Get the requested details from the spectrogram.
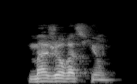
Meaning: increase
- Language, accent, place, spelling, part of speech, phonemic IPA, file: French, France, Lyon, majoration, noun, /ma.ʒɔ.ʁa.sjɔ̃/, LL-Q150 (fra)-majoration.wav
